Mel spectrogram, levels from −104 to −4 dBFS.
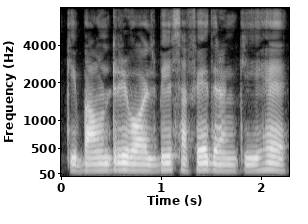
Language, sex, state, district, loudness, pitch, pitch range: Hindi, male, Madhya Pradesh, Bhopal, -17 LUFS, 110 Hz, 110-120 Hz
